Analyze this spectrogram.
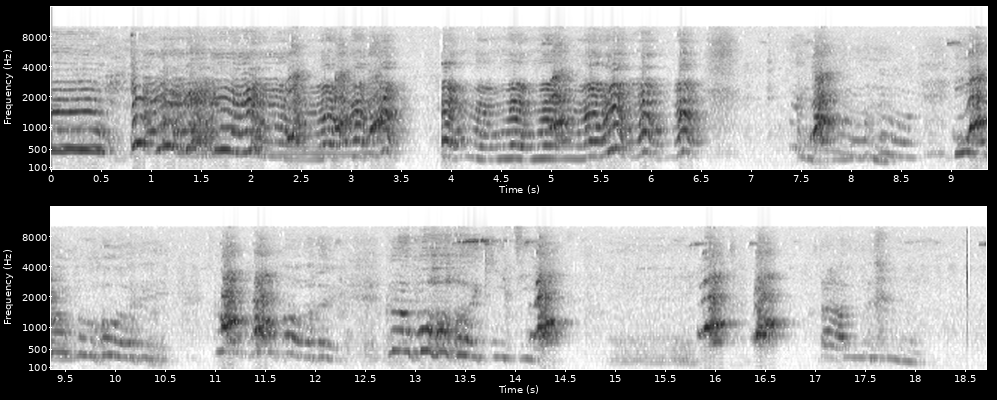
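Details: A pet Dalmatian, known for singing happy birthday, gives a string of short, wavering howls and yodel-like phrases broken by pauses, alongside human voices.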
